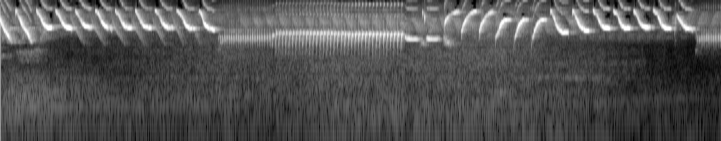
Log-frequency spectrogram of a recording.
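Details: Singing white canary: rapid repeated down-slurred whistles, a held buzzy tone in the middle, then more quick sweeping phrases and a brief low buzz at the end.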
